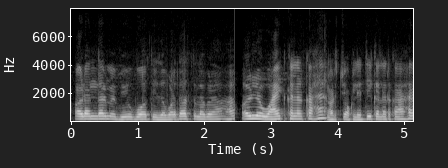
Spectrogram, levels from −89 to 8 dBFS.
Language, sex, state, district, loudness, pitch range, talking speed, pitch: Hindi, male, Bihar, Saharsa, -20 LUFS, 165-190 Hz, 220 wpm, 175 Hz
